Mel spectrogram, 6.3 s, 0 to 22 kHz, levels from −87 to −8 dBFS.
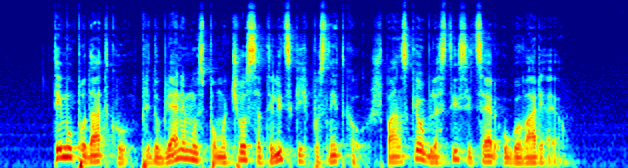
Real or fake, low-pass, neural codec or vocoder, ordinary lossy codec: real; none; none; none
